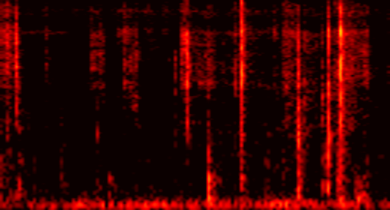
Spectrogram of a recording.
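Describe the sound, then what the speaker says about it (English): A square sheet of paper is creased and folded in half for an origami butterfly, giving faint, close rustling and crisp little crackles over quiet room noise. "You have to fold like this in half."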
